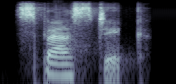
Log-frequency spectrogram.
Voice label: "spastic", Indian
